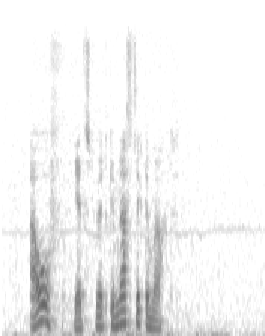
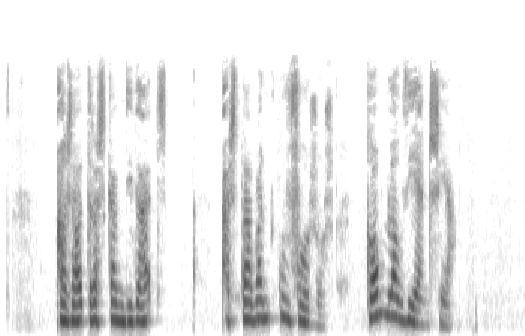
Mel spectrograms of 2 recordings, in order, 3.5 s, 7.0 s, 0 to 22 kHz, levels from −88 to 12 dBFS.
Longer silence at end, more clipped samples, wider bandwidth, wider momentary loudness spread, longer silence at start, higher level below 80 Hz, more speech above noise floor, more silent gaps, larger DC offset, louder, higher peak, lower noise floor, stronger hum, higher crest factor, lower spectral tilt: second, 0.65 s vs 0.95 s; neither; first, 16.5 kHz vs 10.5 kHz; second, 9 LU vs 17 LU; second, 0.4 s vs 0.75 s; first, -66 dBFS vs -76 dBFS; second, 31 dB vs 47 dB; neither; neither; second, -38 LUFS vs -26 LUFS; second, -22 dBFS vs -8 dBFS; second, -68 dBFS vs -72 dBFS; neither; about the same, 18 dB vs 18 dB; first, -7 dB/octave vs -5.5 dB/octave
